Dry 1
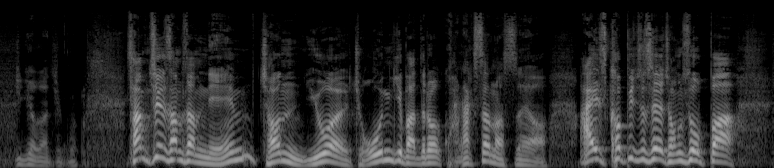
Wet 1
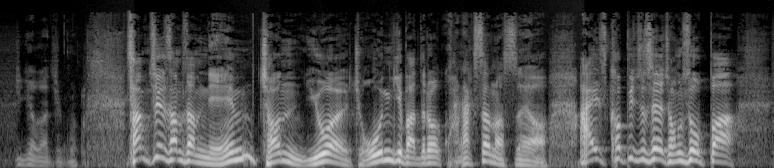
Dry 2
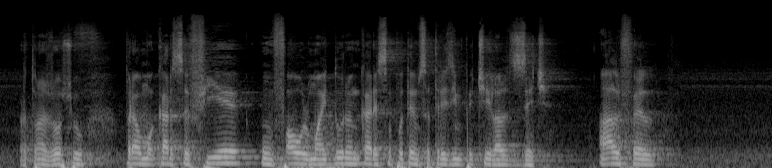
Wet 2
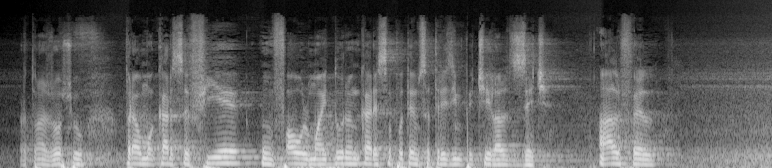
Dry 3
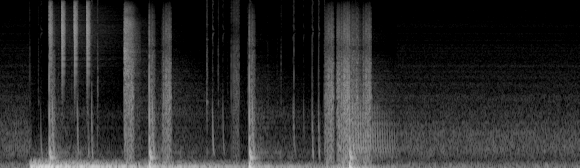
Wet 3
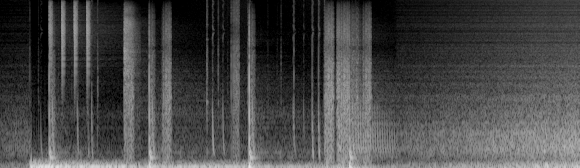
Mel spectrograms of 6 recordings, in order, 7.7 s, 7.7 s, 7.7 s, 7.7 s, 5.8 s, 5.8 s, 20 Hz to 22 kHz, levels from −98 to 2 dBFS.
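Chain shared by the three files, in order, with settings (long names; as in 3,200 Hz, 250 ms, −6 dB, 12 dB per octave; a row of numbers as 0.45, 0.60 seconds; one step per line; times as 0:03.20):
camcorder AGC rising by 12 dB per second
normalise the peak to −1.5 dBFS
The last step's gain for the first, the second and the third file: +7.5, +13.5, +4.5 decibels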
